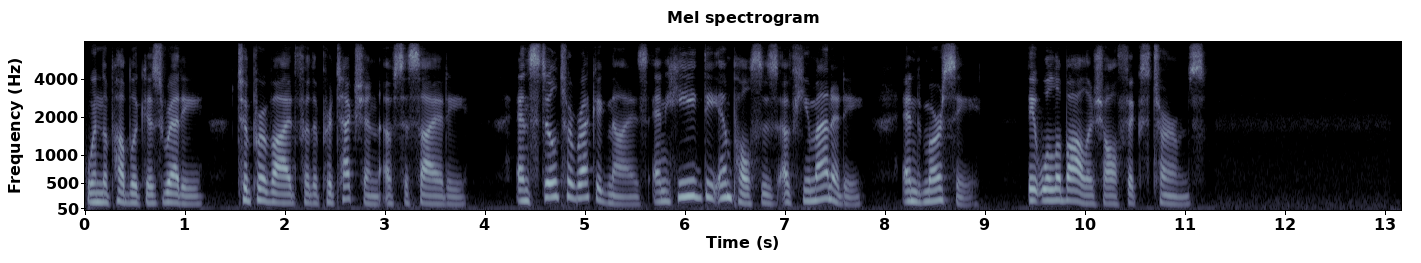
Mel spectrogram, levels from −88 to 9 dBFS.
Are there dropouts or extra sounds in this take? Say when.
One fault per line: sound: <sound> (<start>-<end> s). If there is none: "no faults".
no faults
